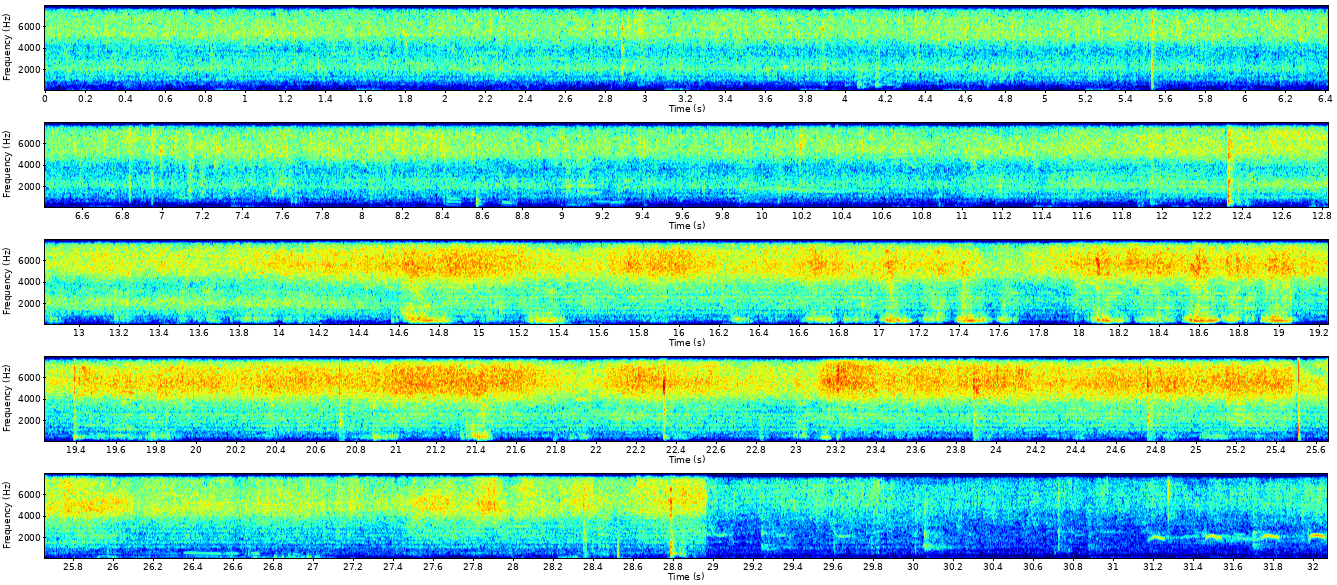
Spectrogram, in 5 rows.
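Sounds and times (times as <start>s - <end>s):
vegetables sizzling in hot oil: 0.0s - 32.0s
metal ladle scraping a pan: 11.8s - 25.6s.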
